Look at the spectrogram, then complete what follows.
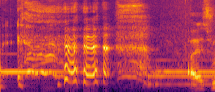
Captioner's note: laughs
